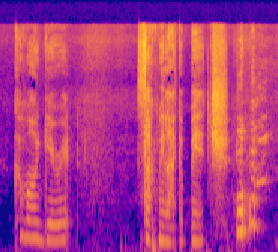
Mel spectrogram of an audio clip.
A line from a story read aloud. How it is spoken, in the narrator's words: whispered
